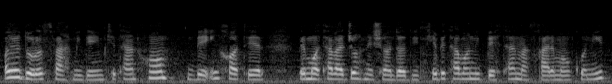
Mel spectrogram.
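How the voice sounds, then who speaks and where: A woman's voice: a little high, steady tone, mellow, close to an everyday voice. A woman voicing a stiff, formal male officer who speaks with dignified politeness, on a slightly muffled recording. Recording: muffled with faint hiss.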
